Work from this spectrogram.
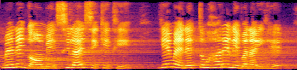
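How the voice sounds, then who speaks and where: A woman voicing a timid, gentle young village wife who speaks meekly. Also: high-pitched, expressive, a little slow. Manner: meek, soft-spoken. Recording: roomy echo with long reverb.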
